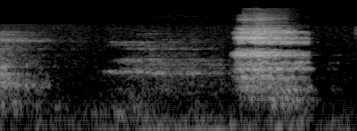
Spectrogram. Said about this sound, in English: Open mouth, exhale.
